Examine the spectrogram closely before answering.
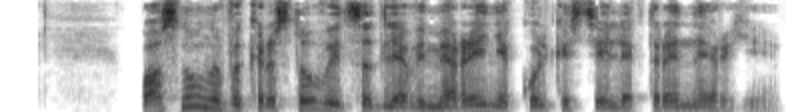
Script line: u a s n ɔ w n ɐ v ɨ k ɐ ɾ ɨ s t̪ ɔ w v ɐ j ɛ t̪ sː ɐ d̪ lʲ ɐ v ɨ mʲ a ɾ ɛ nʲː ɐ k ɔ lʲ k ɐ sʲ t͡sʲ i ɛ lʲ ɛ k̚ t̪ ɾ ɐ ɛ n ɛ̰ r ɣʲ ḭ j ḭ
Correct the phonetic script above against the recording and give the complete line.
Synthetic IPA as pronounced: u a s n ɔ w n ɐ v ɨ k ɐ ɾ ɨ s t̪ ɔ w v ɐ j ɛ t̪ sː ɐ d̪ lʲ ɐ v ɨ mʲ a ɾ ɛ nʲː ɐ k ɔ lʲ k ɐ sʲ t͡sʲ i ɛ lʲ ɛ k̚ t̪ ɾ ɐ ɛ n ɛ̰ r ɣʲ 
